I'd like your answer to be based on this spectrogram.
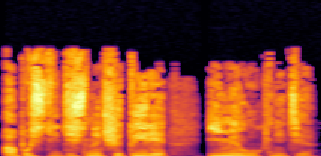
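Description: A man's voice: a little high, big pitch swings, brisk, husky, no echo, studio quality, pitched above the performer's own voice. A man voicing a cheerful young male tech-support worker with an eager, helpful manner. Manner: chirpy, eager, bright helpful phone manner. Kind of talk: audiobook character voice.

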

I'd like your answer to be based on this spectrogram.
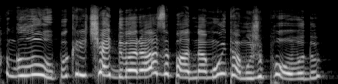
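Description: A fussy, tearful old storybook queen, played by a woman reader, with a very high, shrill voice that swings wildly up and down. She wails and shrieks, then drops into coaxing lament. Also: animated, a little fast. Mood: calm.

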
